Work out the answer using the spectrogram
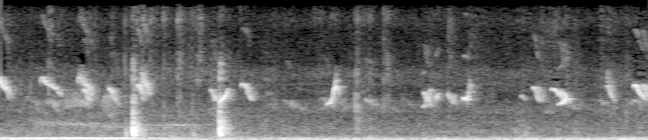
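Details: Hybrid chicken chicks with scattered shrill cheeps, each a brief falling whistle, broken by two sharp taps early on, over a faint low hum.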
